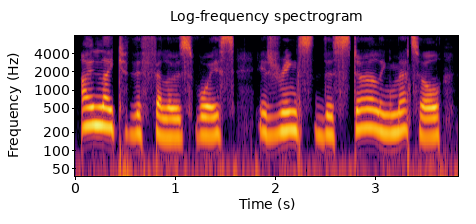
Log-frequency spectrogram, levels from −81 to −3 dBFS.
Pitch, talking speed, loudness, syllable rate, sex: 200 Hz, 155 wpm, -17 LUFS, 4.2 syllables/s, female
